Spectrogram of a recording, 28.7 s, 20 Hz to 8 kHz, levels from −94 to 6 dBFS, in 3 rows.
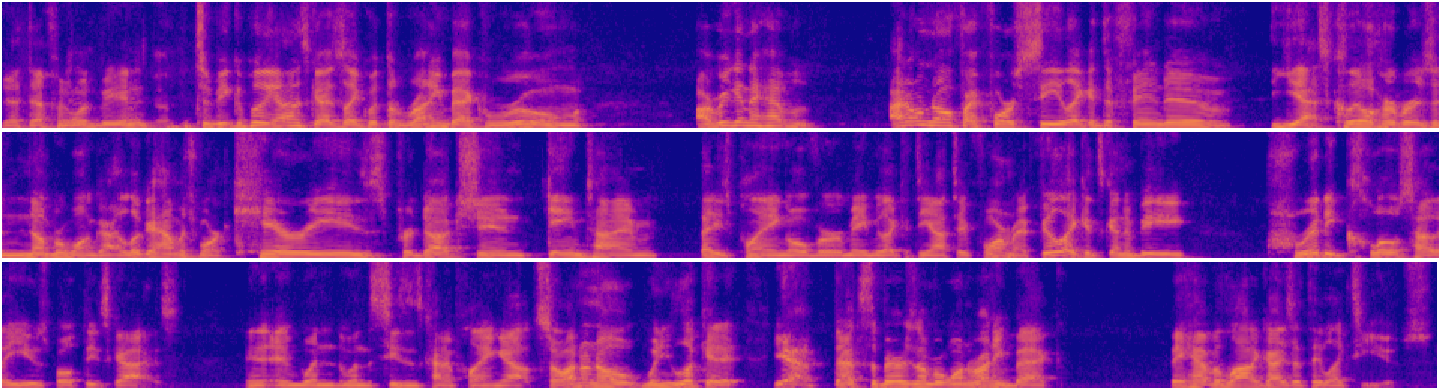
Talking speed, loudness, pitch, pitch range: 225 wpm, -28 LUFS, 130 Hz, 115-150 Hz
